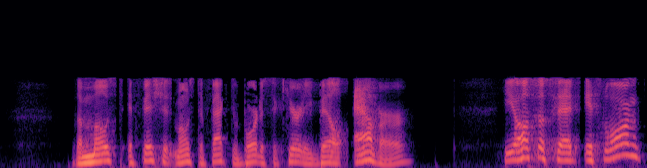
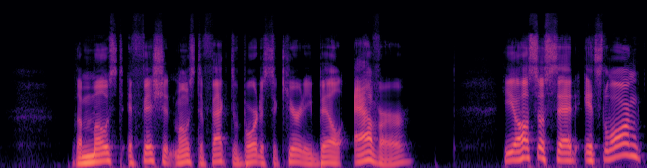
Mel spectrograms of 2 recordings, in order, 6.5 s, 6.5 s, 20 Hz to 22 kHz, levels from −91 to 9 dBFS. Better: second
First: garbled, watery; badly; nothing above 4 kHz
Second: none

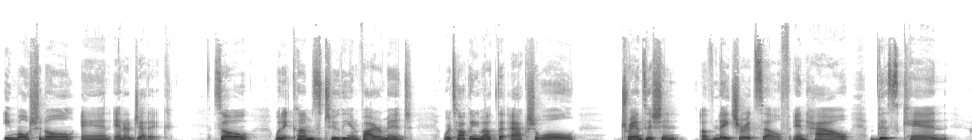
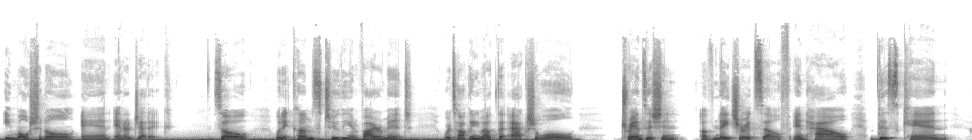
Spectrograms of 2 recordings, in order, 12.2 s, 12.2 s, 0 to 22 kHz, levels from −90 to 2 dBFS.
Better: first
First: none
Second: wind noise on the microphone; occasional gusts; until 7.5 s; 20 dB below the speech

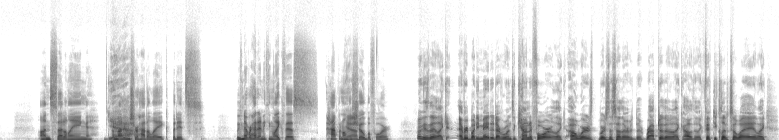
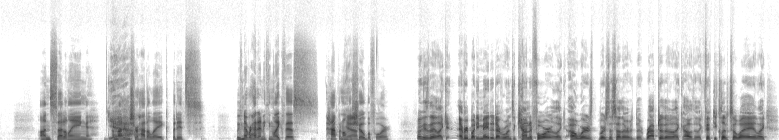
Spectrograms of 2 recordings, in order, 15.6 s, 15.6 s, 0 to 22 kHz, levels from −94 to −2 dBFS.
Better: first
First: none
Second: thin; somewhat; fading below 600 Hz

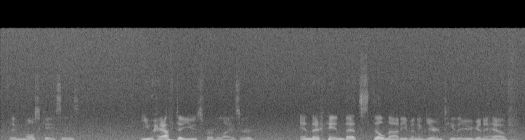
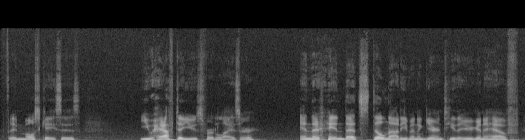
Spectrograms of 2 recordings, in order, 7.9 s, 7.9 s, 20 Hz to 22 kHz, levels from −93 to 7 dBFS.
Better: second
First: hiss; loud; throughout; 8 dB below the speech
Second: hiss; faint; throughout; 30 dB below the speech

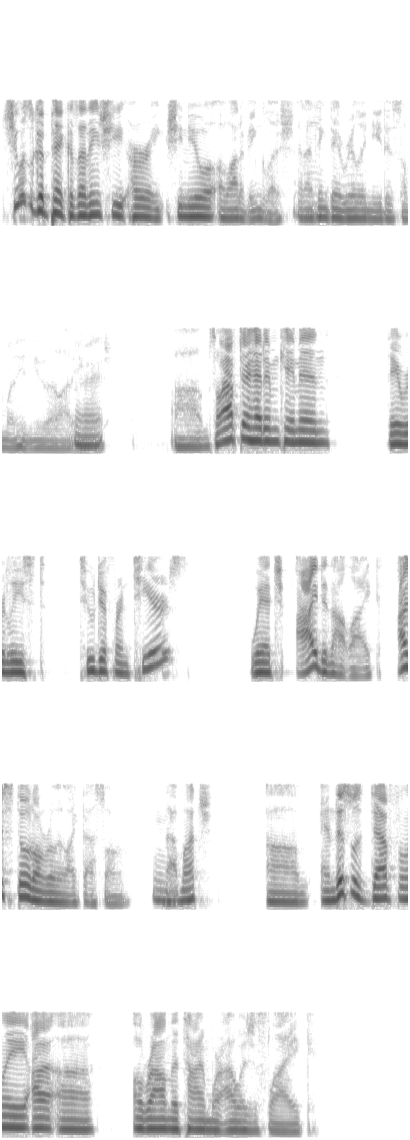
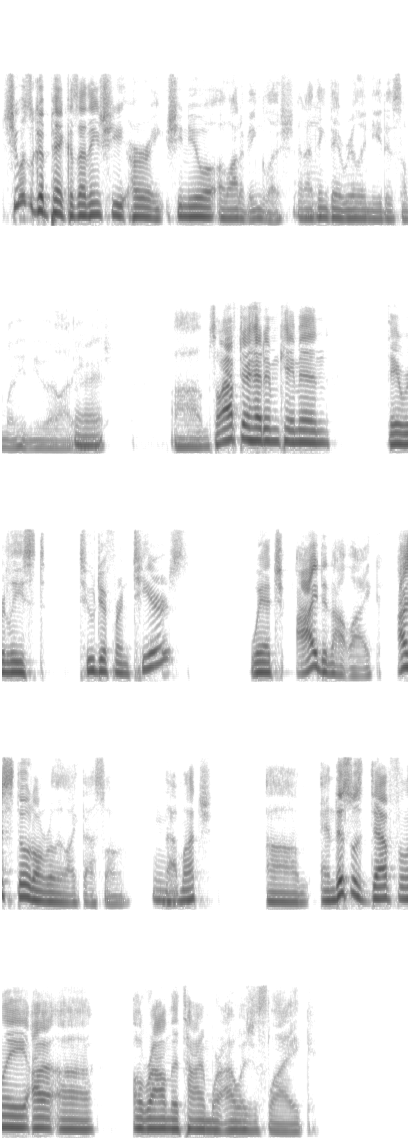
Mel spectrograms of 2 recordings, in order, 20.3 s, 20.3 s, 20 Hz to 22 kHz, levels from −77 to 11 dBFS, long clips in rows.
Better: second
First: garbled, watery; badly; nothing above 4 kHz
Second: garbled, watery; slightly; nothing above 6.5 kHz

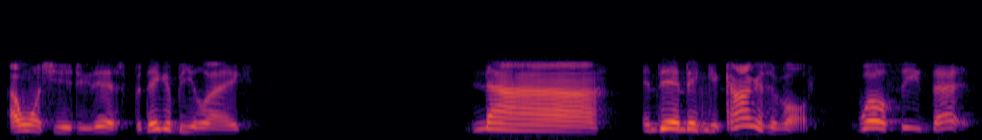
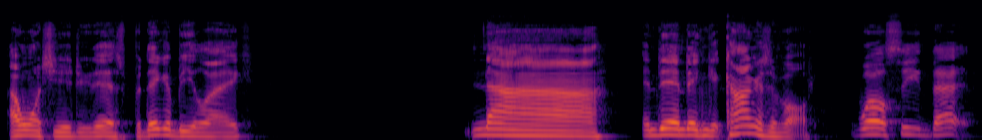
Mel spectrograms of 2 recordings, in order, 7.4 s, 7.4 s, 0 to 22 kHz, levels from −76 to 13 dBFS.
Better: second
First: phone-call audio; nothing above 3.5 kHz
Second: none

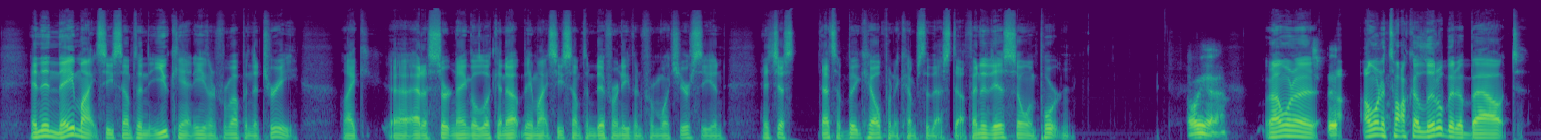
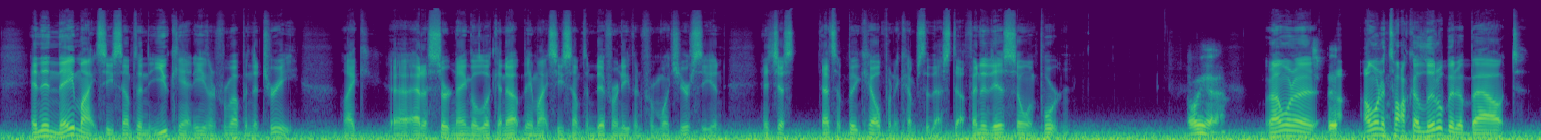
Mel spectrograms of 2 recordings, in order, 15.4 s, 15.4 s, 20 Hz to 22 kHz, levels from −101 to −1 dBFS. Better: first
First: none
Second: low rumble; noticeable; throughout; 15 dB below the speech

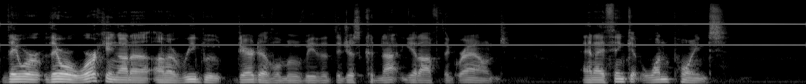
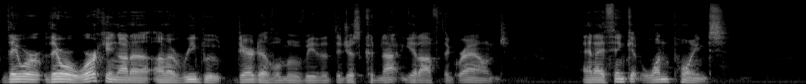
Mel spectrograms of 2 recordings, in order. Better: second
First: high-pitched whine; loud; throughout; 6.5 kHz, 6 dB below the speech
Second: none

